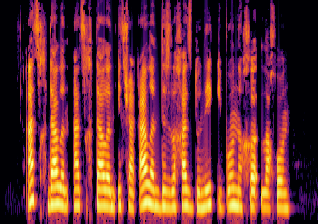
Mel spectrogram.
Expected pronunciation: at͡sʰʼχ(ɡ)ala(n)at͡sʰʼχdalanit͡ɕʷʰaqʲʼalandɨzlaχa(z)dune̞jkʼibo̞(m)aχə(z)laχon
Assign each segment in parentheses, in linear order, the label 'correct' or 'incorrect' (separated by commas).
incorrect, correct, correct, incorrect, incorrect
